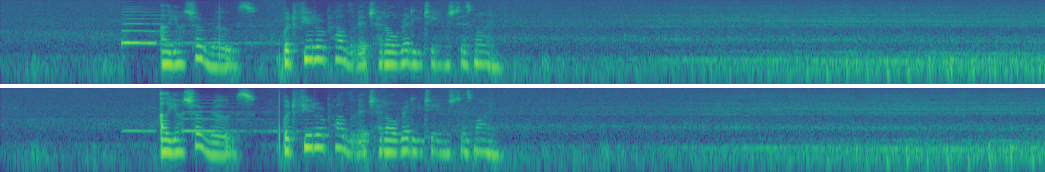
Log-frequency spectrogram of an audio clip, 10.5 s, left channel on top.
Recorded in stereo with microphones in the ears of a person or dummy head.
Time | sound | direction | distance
1.6 | a woman speaking | 70° right (ahead or behind) | 0.6 m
